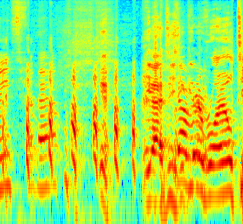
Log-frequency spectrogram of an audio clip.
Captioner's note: laughter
